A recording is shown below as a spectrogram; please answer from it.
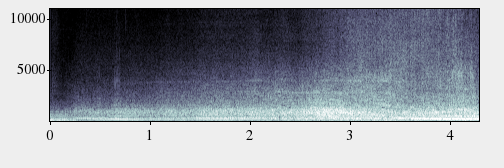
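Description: A performance car driving at speed: a steady engine note that dips in pitch early on, under a rush of tyre and wind noise that swells to its loudest about three seconds in, like a car going past.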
